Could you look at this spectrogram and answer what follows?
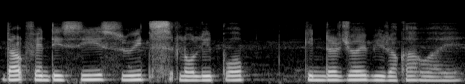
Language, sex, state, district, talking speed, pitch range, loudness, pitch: Hindi, female, Arunachal Pradesh, Papum Pare, 105 wpm, 195-210 Hz, -16 LUFS, 205 Hz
